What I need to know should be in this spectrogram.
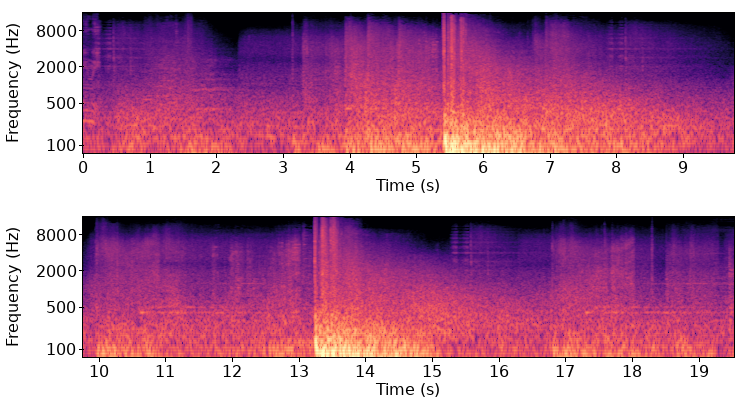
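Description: Shells explode in heavy, thudding blasts.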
